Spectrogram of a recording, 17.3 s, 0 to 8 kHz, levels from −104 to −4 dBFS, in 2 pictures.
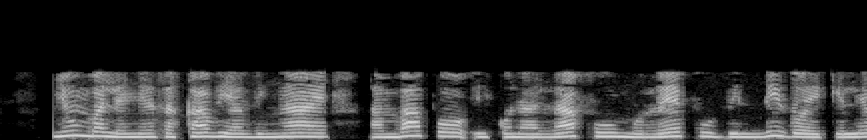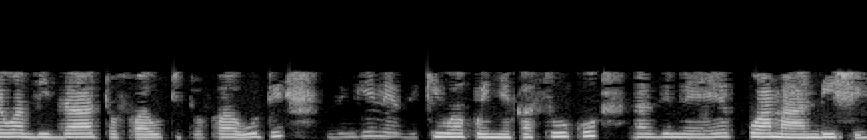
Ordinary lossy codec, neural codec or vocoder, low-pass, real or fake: AAC, 16 kbps; none; 7.2 kHz; real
